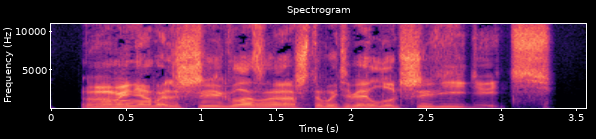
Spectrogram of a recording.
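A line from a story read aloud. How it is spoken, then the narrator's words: Gruff barking wolf. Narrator (Russian): рявкнул железный волчище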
